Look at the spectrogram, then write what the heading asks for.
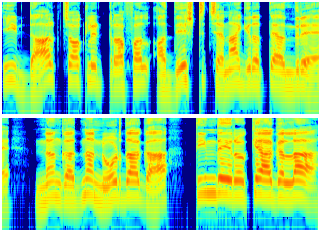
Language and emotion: Kannada, happy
